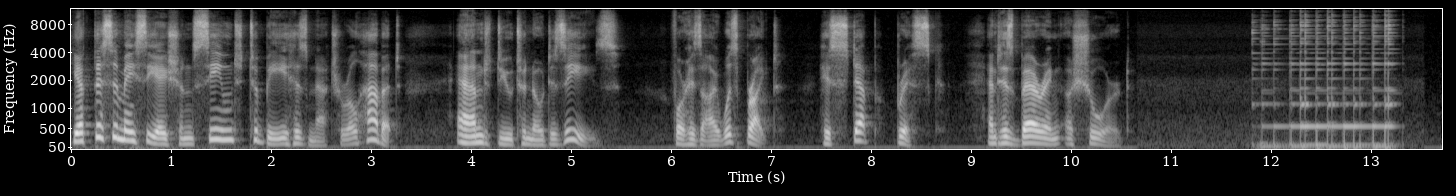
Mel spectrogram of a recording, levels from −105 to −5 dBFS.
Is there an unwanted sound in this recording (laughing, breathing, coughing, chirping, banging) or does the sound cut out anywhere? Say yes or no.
yes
